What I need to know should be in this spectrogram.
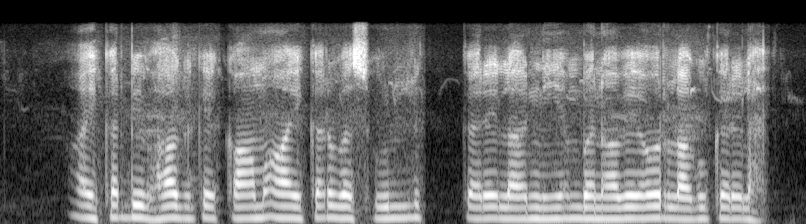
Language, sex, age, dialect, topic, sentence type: Magahi, male, 25-30, Western, banking, statement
